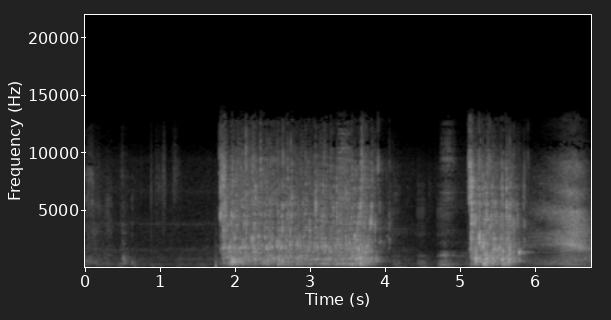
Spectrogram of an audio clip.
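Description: Water gushes into a cooking pan to cover the food in it, in a loud, steady rush that starts suddenly after a quiet moment, breaks off briefly, then pours again with a hissy splash. No one speaks.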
